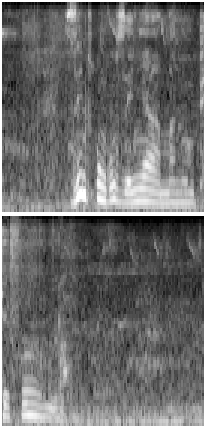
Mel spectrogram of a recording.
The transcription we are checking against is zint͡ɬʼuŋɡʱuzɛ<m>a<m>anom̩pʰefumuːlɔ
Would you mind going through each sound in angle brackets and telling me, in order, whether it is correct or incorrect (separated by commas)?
incorrect, correct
